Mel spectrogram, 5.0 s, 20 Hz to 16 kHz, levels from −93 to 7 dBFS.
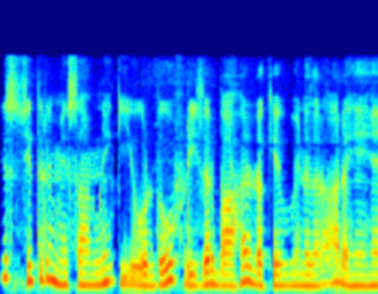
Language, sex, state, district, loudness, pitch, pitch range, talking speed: Hindi, male, Jharkhand, Ranchi, -17 LUFS, 140 Hz, 135-175 Hz, 190 wpm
